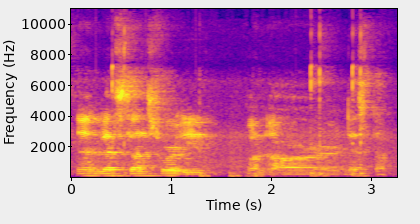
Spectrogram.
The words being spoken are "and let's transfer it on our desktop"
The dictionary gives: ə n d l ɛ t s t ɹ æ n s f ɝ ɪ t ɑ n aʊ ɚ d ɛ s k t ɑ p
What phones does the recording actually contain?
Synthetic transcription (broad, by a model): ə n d l ɛ t s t æ n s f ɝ ɪ t ɑ n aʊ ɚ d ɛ s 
